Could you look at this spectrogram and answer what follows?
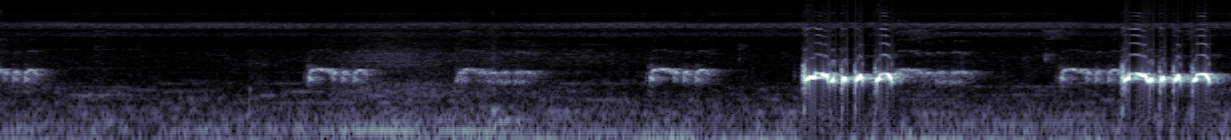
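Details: Local zebra dove with a big voice, singing actively, used as a lure to prompt other zebra doves to sing; short soft cooing phrases repeat at one pitch, then two louder, rapid rolling bubbly bursts, over a faint low hum.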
